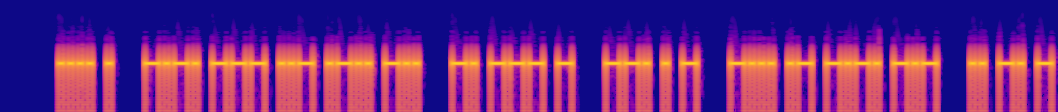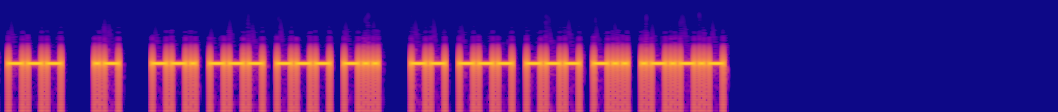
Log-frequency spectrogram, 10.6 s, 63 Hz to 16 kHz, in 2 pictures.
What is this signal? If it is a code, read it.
Morse code, heard as a keyed tone, about 50 wpm, 700 Hz. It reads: HE COULD NOT GET BACK INTO A GOOD MOOD.
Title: Sentences from Top 1100 Words 50wpm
